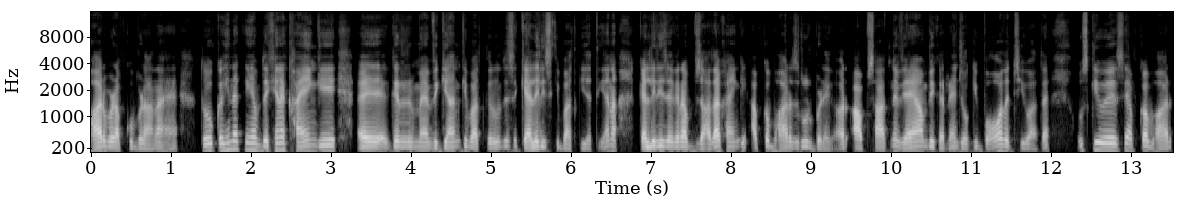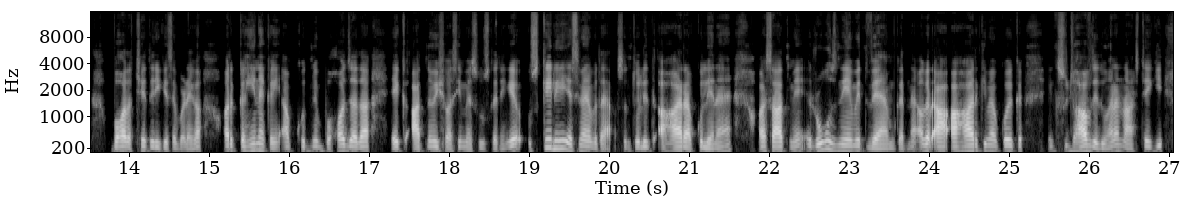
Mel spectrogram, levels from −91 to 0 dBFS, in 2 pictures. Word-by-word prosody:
भार-वार 120 Hz, +2 st, +5 dB
आपको 115 Hz, +1 st, -3 dB
बढ़ाना 110 Hz, +1 st, -2 dB
है, 100 Hz, 0 st, -7 dB, 0.3 s
तो 155 Hz, +2 st, +2 dB
कहीं 160 Hz, +2 st, -1 dB
न 190 Hz, -, +3 dB
कहीं 170 Hz, -1 st, -1 dB
आप 160 Hz, -, +1 dB
देखें 130 Hz, +4 st, 0 dB
ना, 165 Hz, -, +5 dB
खाएँगे 140 Hz, +3 st, +1 dB
अ, -, -, -7 dB
अगर 120 Hz, 0 st, +4 dB, 0.3 s
मैं 115 Hz, 0 st, +1 dB
विज्ञान 120 Hz, +2 st, -1 dB
की 140 Hz, -, -6 dB
बात 115 Hz, -2 st, +1 dB
करूँ, 115 Hz, +2 st, -2 dB
जैसे 130 Hz, +1 st, -9 dB
कैलोरीज़ 120 Hz, +2 st, +3 dB
की -, -, -12 dB
बात 105 Hz, -2 st, -3 dB
की 105 Hz, -, -13 dB
जाती 100 Hz, -, -11 dB
है -, -, -3 dB
ना, -, -, +2 dB, 0.3 s
कैलोरीज़ 125 Hz, +2 st, +3 dB
अगर 125 Hz, 0 st, +2 dB
आप 120 Hz, -1 st, +2 dB
ज़्यादा 105 Hz, +6 st, +4 dB
खाएँगे, 125 Hz, -2 st, -5 dB
आपका 135 Hz, -, -2 dB
भार 115 Hz, 0 st, -1 dB
ज़रूर 125 Hz, +2 st, -5 dB
बढ़ेगा -, -, -6 dB
और -, -, -1 dB
आप 110 Hz, 0 st, +5 dB
साथ 115 Hz, +1 st, +1 dB
में 140 Hz, -, -2 dB
व्यायाम 120 Hz, +3 st, +3 dB
भी 130 Hz, -, 0 dB
कर -, -, -2 dB
रहे 110 Hz, -, -5 dB
हैं, -, -, -7 dB
जो 115 Hz, -1 st, -4 dB
कि 115 Hz, -, -11 dB
बहुत 135 Hz, +7 st, +1 dB
अच्छी 115 Hz, -4 st, -5 dB
बात 100 Hz, -3 st, -6 dB
है। -, -, -3 dB, 0.4 s
उसकी 155 Hz, +5 st, -3 dB
वज़ह 160 Hz, -1 st, +4 dB
से 160 Hz, -, +1 dB
आपका 140 Hz, -2 st, 0 dB
भार 110 Hz, 0 st, -3 dB, 0.3 s
बहुत 125 Hz, +1 st, +5 dB
अच्छे 135 Hz, +3 st, -3 dB
तरीके 120 Hz, -2 st, -3 dB
से 115 Hz, -, -7 dB
बढ़ेगा, 100 Hz, +4 st, -3 dB, 0.3 s
और 140 Hz, +1 st, +3 dB
कहीं 140 Hz, +4 st, -1 dB
न 155 Hz, -1 st, 0 dB
कहीं, 115 Hz, -3 st, -4 dB
आप 120 Hz, -, -1 dB
खुद 125 Hz, -1 st, -8 dB
में 130 Hz, -3 st, -6 dB
बहुत 140 Hz, +6 st, 0 dB
ज़्यादा 125 Hz, -1 st, +4 dB, 0.3 s
एक -, -, 0 dB
आत्मविश्वासी 125 Hz, -1 st, 0 dB
महसूस 110 Hz, -2 st, -9 dB
करेंगे। 420 Hz, -, -1 dB, 0.2 s
उसके 220 Hz, 0 st, 0 dB
लिए, 195 Hz, 0 st, +1 dB
जैसे 145 Hz, -2 st, 0 dB
मैंने 130 Hz, -2 st, +2 dB
बताया, 110 Hz, -, -2 dB
संतुलित 120 Hz, +1 st, -5 dB
आहार 115 Hz, +2 st, +5 dB
आपको 115 Hz, +1 st, +1 dB
लेना 110 Hz, 0 st, -1 dB
है 140 Hz, -, -6 dB, 0.3 s
और 125 Hz, -, +4 dB
साथ 120 Hz, -1 st, +5 dB
में 130 Hz, +4 st, -5 dB
रोज़ 155 Hz, +3 st, 0 dB
नियमित 140 Hz, -3 st, -1 dB
व्यायाम 110 Hz, -1 st, +2 dB
करना -, -, -7 dB
है। -, -, -4 dB
अगर -, -, +3 dB
आ -, -, +10 dB
आहार 135 Hz, +4 st, +6 dB
की 150 Hz, +2 st, -8 dB
मैं 140 Hz, -, -1 dB
आपको 140 Hz, +2 st, 0 dB
एक 140 Hz, -, -4 dB, 0.4 s
एक 130 Hz, -, -18 dB
सुझाव 135 Hz, +2 st, +3 dB
दे -, -, 0 dB
दूँगा 105 Hz, +1 st, -5 dB
ना, 145 Hz, -, +1 dB
नाश्ते 115 Hz, +4 st, -3 dB
की, 135 Hz, +3 st, -7 dB
125 Hz, 235 wpm, -25 LUFS, 115-140 Hz, 0.4 s, आ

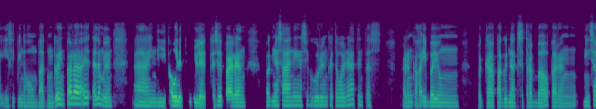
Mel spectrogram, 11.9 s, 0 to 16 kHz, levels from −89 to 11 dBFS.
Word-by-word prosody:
isipin 115 Hz, +1 st, -9 dB
akong 110 Hz, -1 st, -8 dB
bagong 105 Hz, 0 st, -4 dB
gawin. 160 Hz, +7 st, +3 dB
Para, 195 Hz, +1 st, +6 dB
ay 205 Hz, -, +2 dB
alam 190 Hz, -, +2 dB
mo 170 Hz, -, -3 dB
yun, 130 Hz, -, -5 dB, 0.4 s
ah, 125 Hz, -1 st, 0 dB
hindi 120 Hz, -1 st, -4 dB
paulit-ulit 125 Hz, -6 st, +4 dB
kasi 115 Hz, +6 st, -1 dB
parang 120 Hz, -2 st, +5 dB, 0.4 s
pag 140 Hz, 0 st, -2 dB
nasanay 140 Hz, +1 st, +1 dB
na 140 Hz, -, -6 dB
siguro 140 Hz, -1 st, -4 dB
yung 140 Hz, -, -9 dB
katawan 135 Hz, +1 st, -4 dB
natin 160 Hz, -4 st, -4 dB
ta's 125 Hz, -1 st, -10 dB, 0.4 s
parang 115 Hz, +1 st, -4 dB
kakaiba 125 Hz, +2 st, 0 dB
yung 115 Hz, 0 st, -7 dB, 0.3 s
pagkapagod 115 Hz, 0 st, -1 dB
natin 110 Hz, -1 st, -1 dB
sa -, -, -6 dB
trabaho 115 Hz, +2 st, -1 dB
parang 110 Hz, -3 st, -5 dB, 0.2 s
minsan 120 Hz, +6 st, 0 dB
125 Hz, 155 wpm, -26 LUFS, 115-140 Hz, 0.4 s, Para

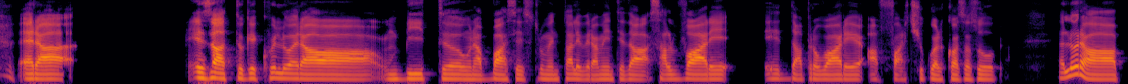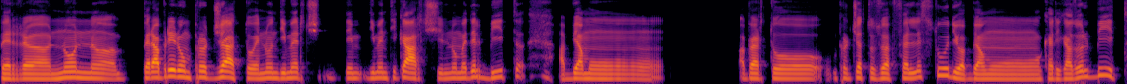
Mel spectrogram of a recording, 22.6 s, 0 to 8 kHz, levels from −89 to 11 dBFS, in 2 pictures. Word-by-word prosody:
era 125 Hz, -1 st, +5 dB, 1.3 s
esatto, 145 Hz, -2 st, +5 dB
che 140 Hz, +1 st, -2 dB
quello 140 Hz, -2 st, -2 dB
era 120 Hz, -3 st, +4 dB
un 125 Hz, 0 st, -6 dB
beat, 130 Hz, +1 st, -4 dB
una 120 Hz, -2 st, -1 dB
base 120 Hz, +1 st, -1 dB
strumentale 125 Hz, +1 st, -5 dB
veramente 120 Hz, +1 st, -5 dB
da 115 Hz, -2 st, 0 dB
salvare 120 Hz, 0 st, +1 dB, 0.2 s
e 130 Hz, 0 st, -10 dB
da 125 Hz, -1 st, -6 dB
provare 120 Hz, -1 st, -1 dB
a -, -, -6 dB
farci 115 Hz, +3 st, -8 dB
qualcosa 120 Hz, -1 st, -4 dB
sopra. 115 Hz, 0 st, -6 dB, 0.5 s
Allora, 120 Hz, -, +5 dB
per 130 Hz, +1 st, -1 dB, 0.3 s
non 140 Hz, -3 st, 0 dB
per 155 Hz, 0 st, +2 dB
aprire 180 Hz, +3 st, +6 dB
un 170 Hz, -, +1 dB
progetto 155 Hz, -2 st, +2 dB
e 135 Hz, -, +1 dB
non 150 Hz, +2 st, -1 dB
dimer 150 Hz, +1 st, -1 dB, 0.4 s
dimenticarci 145 Hz, 0 st, 0 dB
il 135 Hz, -, -5 dB
nome 150 Hz, +1 st, -2 dB
del 175 Hz, +1 st, -2 dB
beat 175 Hz, +6 st, -5 dB, 0.4 s
abbiamo 125 Hz, -2 st, -2 dB, 0.8 s
aperto 135 Hz, -1 st, -1 dB
un 130 Hz, -, -22 dB
progetto 145 Hz, +1 st, -4 dB
su 140 Hz, +2 st, -1 dB
FL 145 Hz, +3 st, -2 dB
Studio, 215 Hz, -3 st, -1 dB
abbiamo 125 Hz, -1 st, -2 dB
caricato 130 Hz, +4 st, -2 dB
il 180 Hz, -, -2 dB
beat, 210 Hz, +2 st, -5 dB
130 Hz, 120 wpm, -22 LUFS, 120-145 Hz, 1.3 s, aprire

